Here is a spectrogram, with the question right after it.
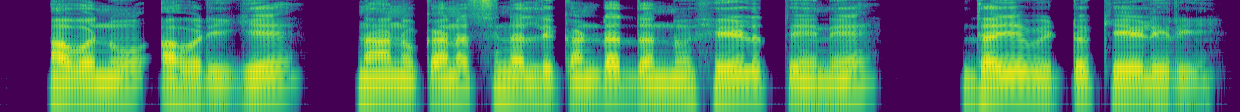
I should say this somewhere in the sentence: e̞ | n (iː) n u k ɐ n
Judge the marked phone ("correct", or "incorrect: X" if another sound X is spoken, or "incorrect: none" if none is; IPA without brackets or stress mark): incorrect: aː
